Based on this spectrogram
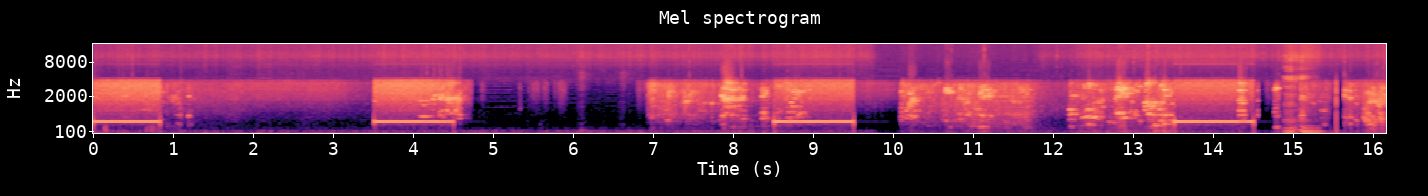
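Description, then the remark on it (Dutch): An outgoing phone call to the next caller on 3FM radio rings over a narrow telephone line: a steady mid-pitched ringback tone sounds four times at regular intervals, with muffled voices and line chatter between the rings. “Oké, okay, nou, we gaan gewoon iemand... de volgende bel, ik weet ook niet wie het is, maar dat horen we gauw genoeg.”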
